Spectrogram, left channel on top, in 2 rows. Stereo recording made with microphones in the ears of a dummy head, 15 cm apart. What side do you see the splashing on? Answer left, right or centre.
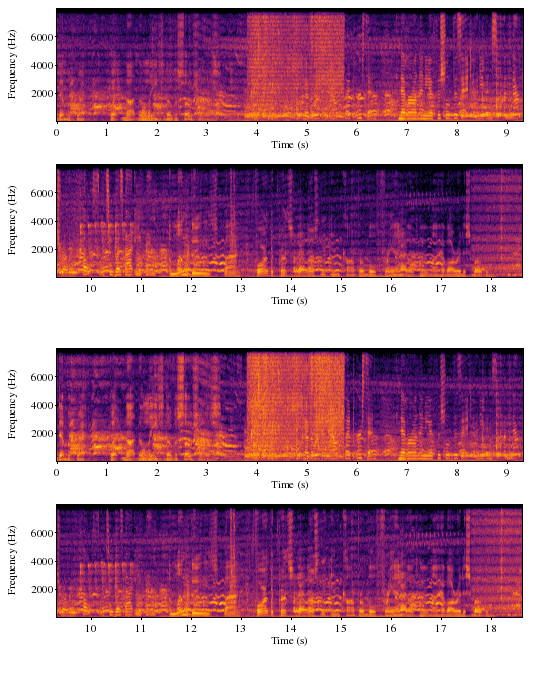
right.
